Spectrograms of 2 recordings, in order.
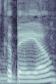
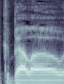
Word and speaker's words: Cabello: it right yeah Hey well it's caballo caballo yeah and but people say Cabello and and so there's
